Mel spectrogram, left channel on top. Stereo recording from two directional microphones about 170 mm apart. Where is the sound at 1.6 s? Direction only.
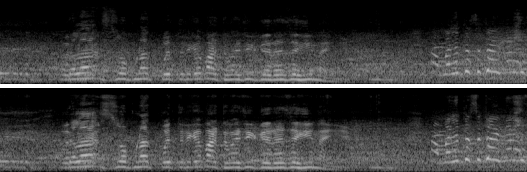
30° left (ahead or behind).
